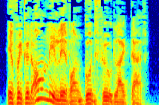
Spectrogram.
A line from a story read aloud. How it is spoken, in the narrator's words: said somewhat loudly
